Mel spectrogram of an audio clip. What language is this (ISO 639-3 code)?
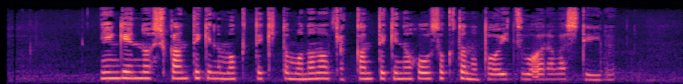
jpn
